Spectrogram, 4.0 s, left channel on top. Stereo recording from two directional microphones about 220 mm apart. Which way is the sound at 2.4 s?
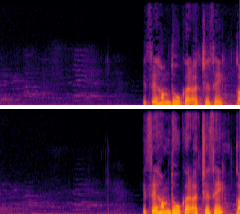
35° right (ahead or behind).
